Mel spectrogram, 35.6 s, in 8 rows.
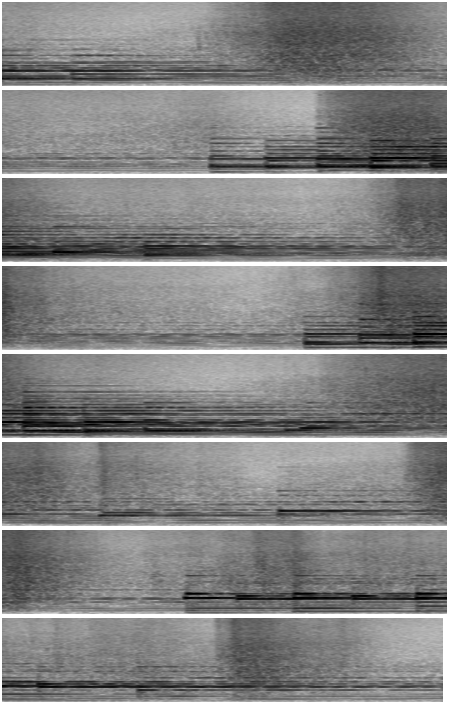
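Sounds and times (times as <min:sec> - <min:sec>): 
ocean waves for sleep meditation: 0:00.0 - 0:35.5.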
